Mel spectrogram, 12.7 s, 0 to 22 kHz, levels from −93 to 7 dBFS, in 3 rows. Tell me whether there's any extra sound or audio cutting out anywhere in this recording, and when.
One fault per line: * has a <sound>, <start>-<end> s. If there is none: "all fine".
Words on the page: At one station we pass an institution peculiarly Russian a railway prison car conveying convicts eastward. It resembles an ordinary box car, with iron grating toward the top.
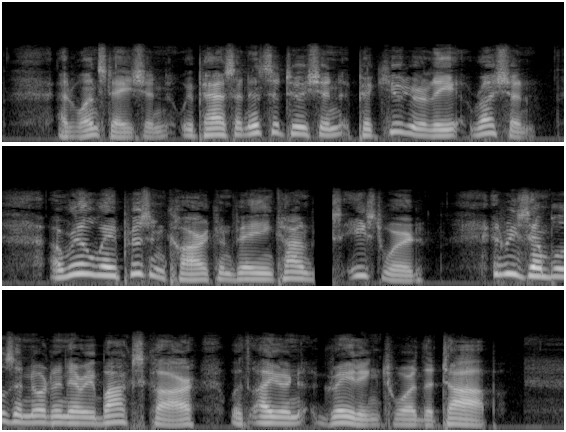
* has a dropout, 6.6-6.7 s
